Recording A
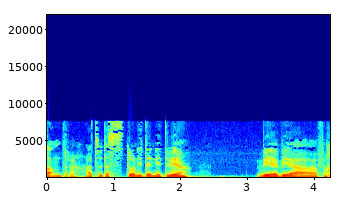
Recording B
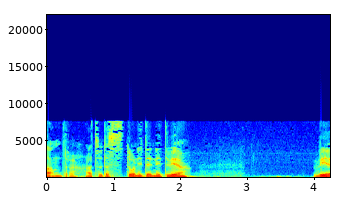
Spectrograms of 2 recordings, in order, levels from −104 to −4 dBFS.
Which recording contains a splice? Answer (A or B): A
